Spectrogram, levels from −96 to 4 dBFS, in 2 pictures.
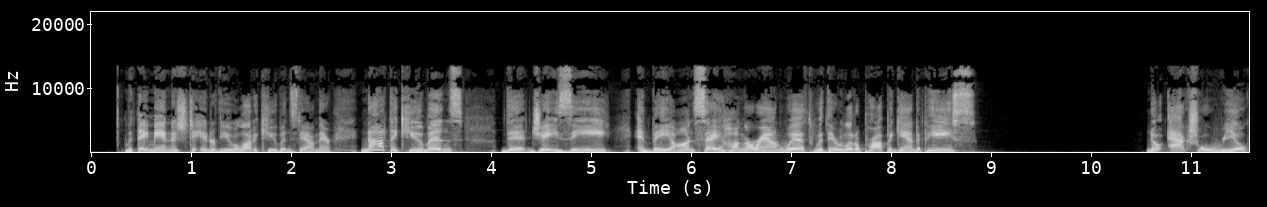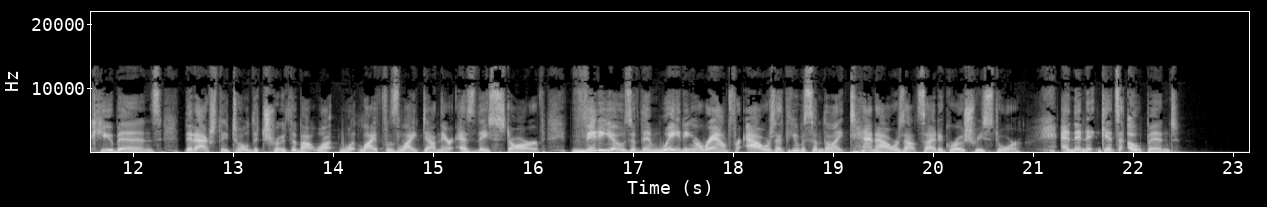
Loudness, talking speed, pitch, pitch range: -17 LUFS, 180 wpm, 220 Hz, 185-265 Hz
